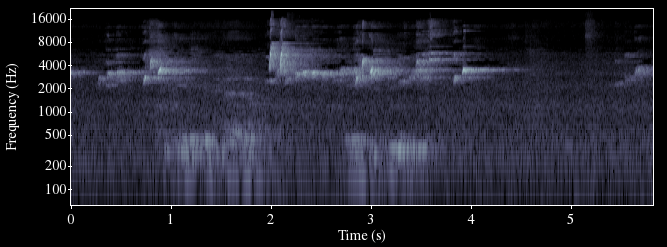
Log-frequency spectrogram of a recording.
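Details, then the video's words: European goldfinch 'golden throat' song for teaching young goldfinches. Quick twittering notes and short buzzy trills come in a loose string, with a soft human voice murmuring underneath during the first half. "تغريد رهيب طائر الحسون حنجورة دهبية لتعليم طيور الحسون"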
